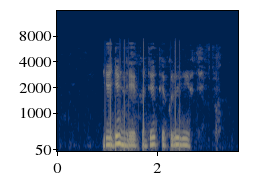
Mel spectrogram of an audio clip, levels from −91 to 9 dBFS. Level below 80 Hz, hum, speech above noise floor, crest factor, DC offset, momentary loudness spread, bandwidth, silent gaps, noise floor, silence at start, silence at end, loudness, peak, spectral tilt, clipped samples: -58 dBFS; none; 28 dB; 20 dB; under 0.1%; 8 LU; 7.4 kHz; none; -58 dBFS; 0.95 s; 0.7 s; -30 LUFS; -12 dBFS; -8 dB/octave; under 0.1%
